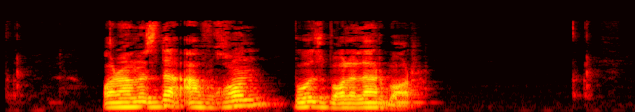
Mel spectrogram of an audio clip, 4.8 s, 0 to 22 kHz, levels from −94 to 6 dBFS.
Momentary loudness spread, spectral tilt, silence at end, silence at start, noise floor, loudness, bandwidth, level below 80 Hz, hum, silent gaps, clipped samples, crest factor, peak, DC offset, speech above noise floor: 9 LU; -6 dB/octave; 1.6 s; 0.75 s; -83 dBFS; -25 LUFS; 11.5 kHz; -66 dBFS; none; none; under 0.1%; 20 dB; -8 dBFS; under 0.1%; 59 dB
